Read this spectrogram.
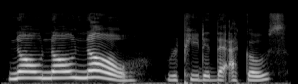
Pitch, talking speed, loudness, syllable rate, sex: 250 Hz, 120 wpm, -16 LUFS, 3.6 syllables/s, female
